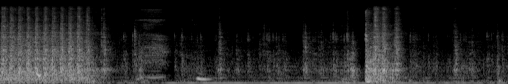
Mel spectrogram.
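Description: Electric sewing machine stitching at speed through cotton fabric, a fast, even run of needle strokes that stops about a second in. After it come a few quieter clicks and a short burst of noise a little before four seconds.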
